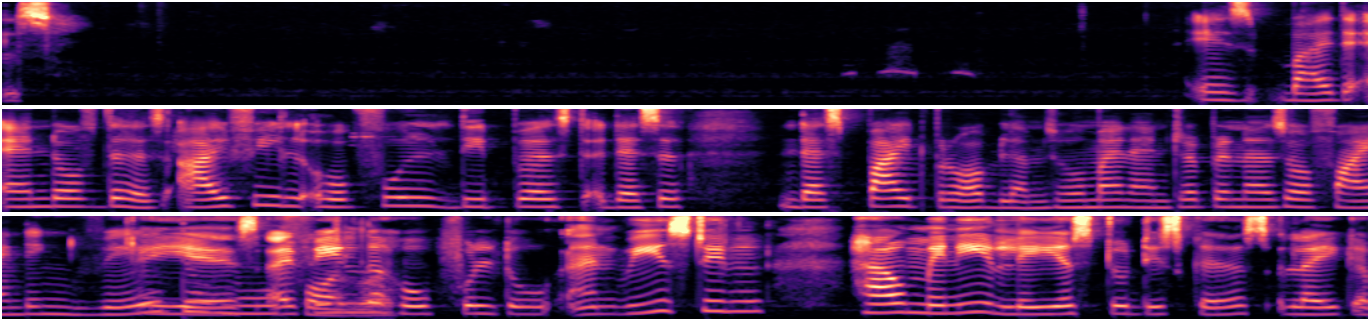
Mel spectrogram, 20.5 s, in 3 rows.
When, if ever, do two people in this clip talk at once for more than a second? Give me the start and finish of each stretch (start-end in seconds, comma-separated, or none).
14.3-15.7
